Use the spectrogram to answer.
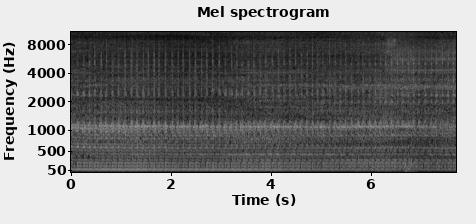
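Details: Kawasaki KD80 two-stroke, first run after oil system, carburetor and ignition short repair: crisp, even ring-ding popping at steady idle, no misses or rattles; running healthy.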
